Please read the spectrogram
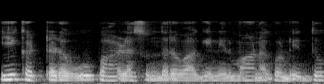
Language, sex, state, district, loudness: Kannada, female, Karnataka, Dakshina Kannada, -16 LUFS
